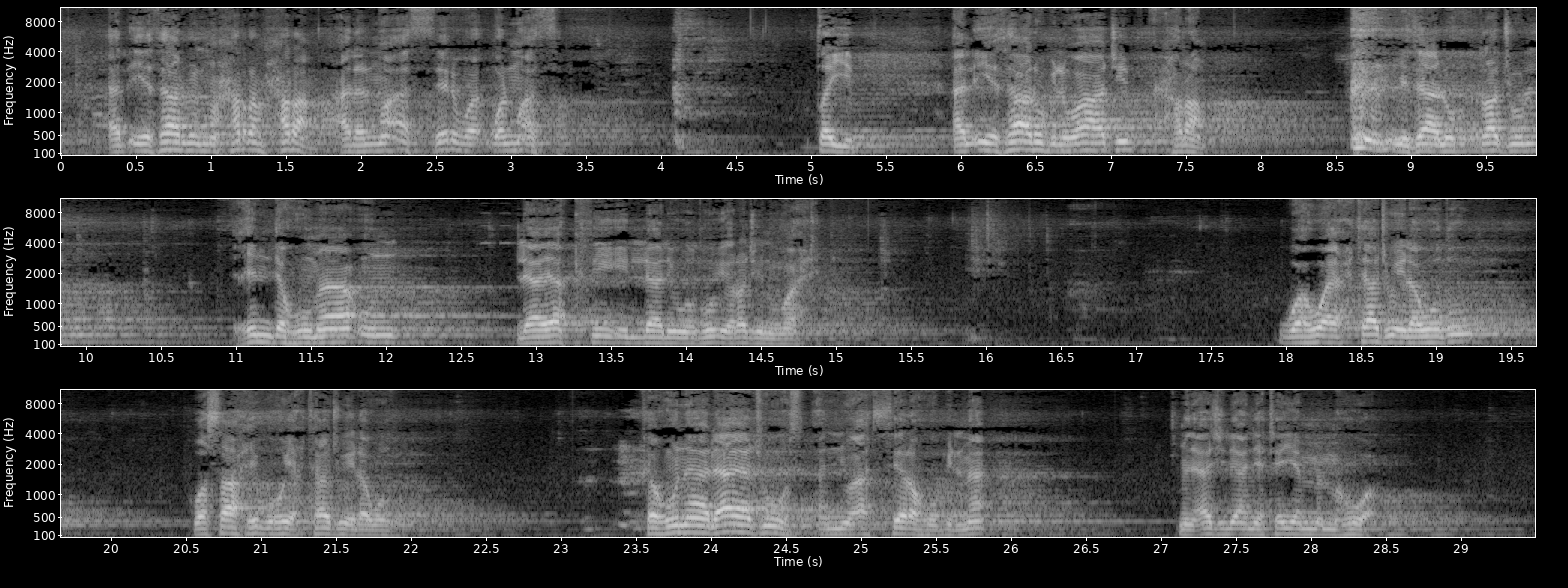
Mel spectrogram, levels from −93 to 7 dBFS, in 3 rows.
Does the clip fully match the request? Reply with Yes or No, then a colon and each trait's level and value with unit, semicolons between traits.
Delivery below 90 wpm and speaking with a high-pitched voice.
No: average, 80 wpm; medium, 145 Hz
